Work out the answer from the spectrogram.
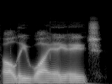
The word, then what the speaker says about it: Awliya: They are called friends of God, Awliya, pronounced Aliyah, singular Vali, and are generally analogous to what Christians and others mean when they refer to saints.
